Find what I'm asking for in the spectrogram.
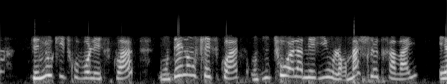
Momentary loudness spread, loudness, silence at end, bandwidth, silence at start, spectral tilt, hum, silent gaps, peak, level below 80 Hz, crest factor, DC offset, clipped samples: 5 LU; -17 LUFS; 0 s; 7.4 kHz; 0 s; -6 dB/octave; none; none; 0 dBFS; -48 dBFS; 16 dB; under 0.1%; under 0.1%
